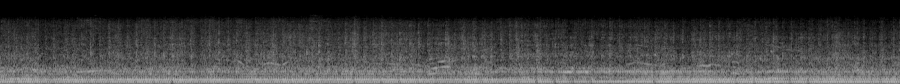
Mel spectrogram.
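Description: A rally car engine idles with a steady, loud hum close by.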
